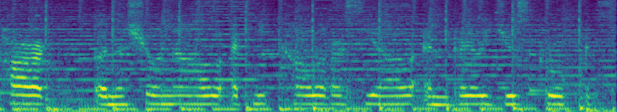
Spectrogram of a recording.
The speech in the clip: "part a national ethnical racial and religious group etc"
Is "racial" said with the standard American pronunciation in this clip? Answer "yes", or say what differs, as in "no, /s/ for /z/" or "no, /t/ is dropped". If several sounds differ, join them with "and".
no, /s/ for /ʃ/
